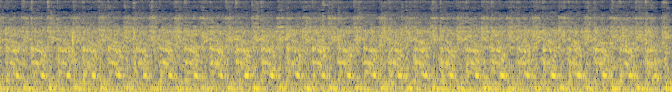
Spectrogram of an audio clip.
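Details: Skid loader diesel in cold weather: steady cranking with an uneven chuff that never catches. Lots of air in the fuel system and little fuel reaching the top of the injectors, so the system needs bleeding.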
